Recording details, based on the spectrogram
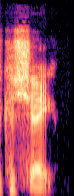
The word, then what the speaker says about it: cache: I just want to point out that You can always talk to Mariposa, and you forgot that there's a cachet or cache. Is it pronounced cachet or cache, guys? I think people pronounce them either way, but if it's a firewall, it should be a cache.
